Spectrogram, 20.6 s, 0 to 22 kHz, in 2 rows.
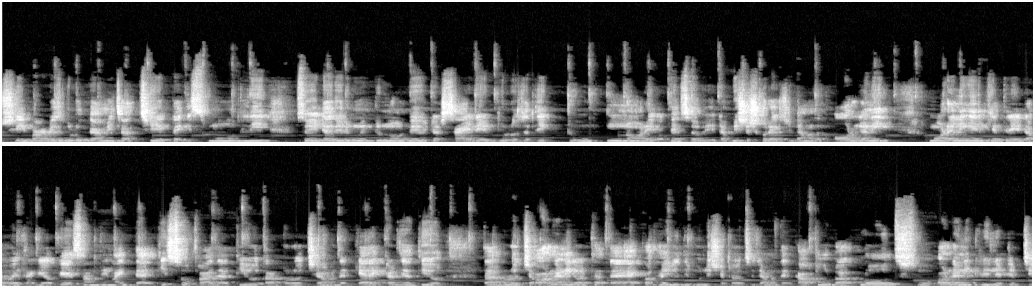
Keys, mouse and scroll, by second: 0.3 alt+right click, 0.8 alt+click, 1.3 alt+right click, 1.9 alt+click, 2.3 alt+right click, 4.1 alt+click, 4.8 alt+right click, 5.2 alt+middle click, 5.7 alt+right click, 6.1 alt+click, 6.5 alt+right click, 6.9 alt+click, 7.4 alt+right click, 7.8 alt+middle click, 8.2 alt+right click, 8.9 alt+click, 9.4 alt+right click, 9.8 alt+click, 10.7 alt+right click, 11.1 alt+middle click, 11.5 alt+right click, 11.9 alt+middle click, 12.4 alt+right click, 12.9 alt+click, 13.7 alt+right click, 14.2 alt+click, 15.3 alt+middle click, 15.7 alt+right click, 16.6 alt+middle click, 17.0 alt+right click, 17.4 alt+middle click, 17.8-20.6 alt+right drag.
